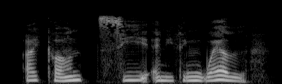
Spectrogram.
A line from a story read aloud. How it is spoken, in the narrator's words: Queen says in a hushed tone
